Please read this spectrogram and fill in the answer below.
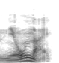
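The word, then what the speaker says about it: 牛奶: And then we have 牛奶, 牛奶.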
